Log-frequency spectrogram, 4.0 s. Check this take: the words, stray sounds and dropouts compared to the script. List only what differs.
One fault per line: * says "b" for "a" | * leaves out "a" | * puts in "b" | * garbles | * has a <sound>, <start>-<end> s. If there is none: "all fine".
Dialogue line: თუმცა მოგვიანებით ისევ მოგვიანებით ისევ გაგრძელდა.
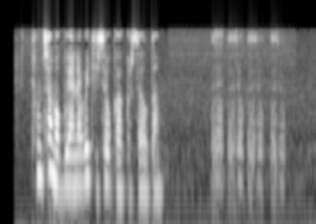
* leaves out "მოგვიანებით ისევ"
* has a laugh, 2.6-3.6 s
